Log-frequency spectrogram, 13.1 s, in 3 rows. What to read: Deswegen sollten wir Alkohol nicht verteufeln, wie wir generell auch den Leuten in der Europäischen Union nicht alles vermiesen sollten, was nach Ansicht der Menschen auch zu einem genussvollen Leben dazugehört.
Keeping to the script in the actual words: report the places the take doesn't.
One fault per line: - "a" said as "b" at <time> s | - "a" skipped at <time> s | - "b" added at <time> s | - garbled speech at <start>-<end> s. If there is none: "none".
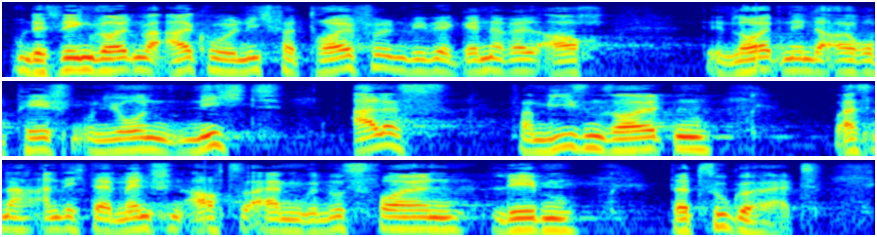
none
